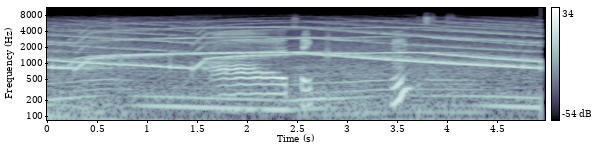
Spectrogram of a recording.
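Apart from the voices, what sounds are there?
emergency vehicle sirens wailing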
